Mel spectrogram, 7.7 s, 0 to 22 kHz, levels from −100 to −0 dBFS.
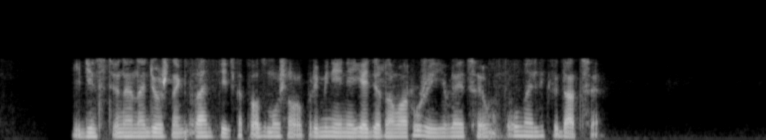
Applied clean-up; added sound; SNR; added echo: neural mask model DeepFilterNet 3.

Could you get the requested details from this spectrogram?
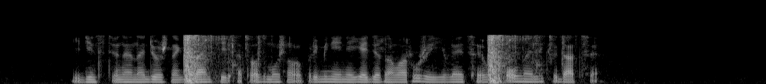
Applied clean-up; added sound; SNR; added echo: none; Shatter; -1 dB; none.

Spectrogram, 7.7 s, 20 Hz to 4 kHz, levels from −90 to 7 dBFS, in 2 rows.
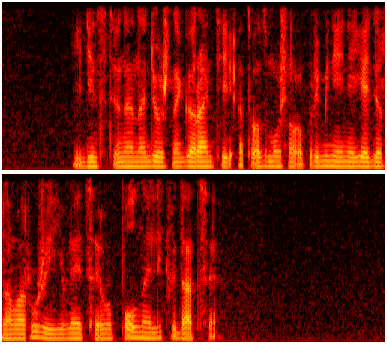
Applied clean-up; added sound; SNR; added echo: none; none; none; none.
